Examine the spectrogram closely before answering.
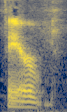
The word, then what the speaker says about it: Feyre: Feyre Like fairy.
